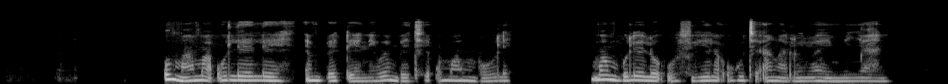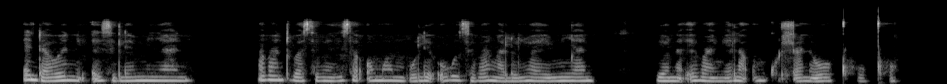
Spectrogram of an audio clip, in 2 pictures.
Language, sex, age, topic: North Ndebele, female, 36-49, health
